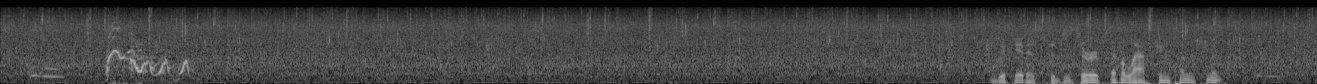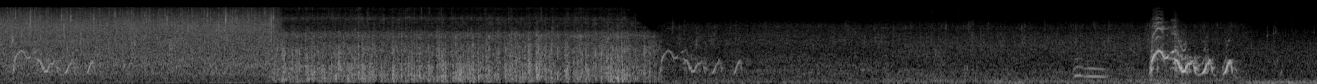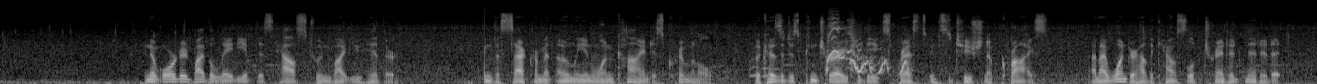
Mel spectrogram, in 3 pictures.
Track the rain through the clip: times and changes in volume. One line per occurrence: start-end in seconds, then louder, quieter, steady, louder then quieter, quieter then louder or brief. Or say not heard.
0.0-39.4 quieter.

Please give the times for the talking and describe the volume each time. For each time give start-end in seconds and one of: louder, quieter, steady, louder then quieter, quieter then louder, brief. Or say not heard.
9.9-12.2 brief
27.8-30.4 brief
31.1-39.4 steady.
